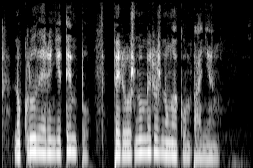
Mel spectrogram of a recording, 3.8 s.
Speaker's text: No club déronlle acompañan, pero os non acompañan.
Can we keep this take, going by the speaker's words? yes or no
no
